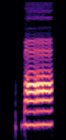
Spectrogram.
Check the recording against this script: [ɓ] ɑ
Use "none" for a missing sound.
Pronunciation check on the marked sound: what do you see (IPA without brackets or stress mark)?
ɓ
